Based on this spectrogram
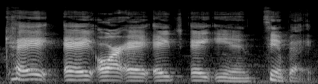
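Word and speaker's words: Karahan Tepe: Karan Tempe. But whatever. It's Karahan Tempe. Tepe.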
